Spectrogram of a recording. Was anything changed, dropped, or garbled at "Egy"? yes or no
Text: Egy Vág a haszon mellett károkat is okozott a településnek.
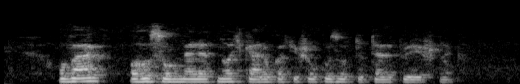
yes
